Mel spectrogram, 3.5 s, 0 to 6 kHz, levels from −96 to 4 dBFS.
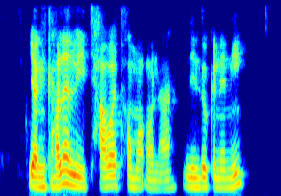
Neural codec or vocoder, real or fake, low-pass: codec, 16 kHz, 6 kbps, DAC; fake; 5.4 kHz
